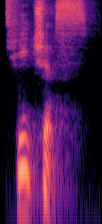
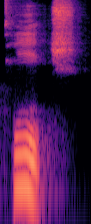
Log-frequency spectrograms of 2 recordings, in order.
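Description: First: "teaches" split into two clear syllables. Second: "teach" said as a single short syllable; one syllable. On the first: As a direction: model "teaches" with both beats. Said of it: "Now it's two syllables". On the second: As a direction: clip "teach" to one beat. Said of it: "it is just one sound, one syllable". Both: Shown as a demonstration.

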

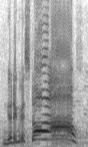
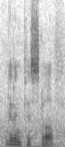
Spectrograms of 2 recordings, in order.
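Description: First: Slow, very high scream of frustration; furious shout. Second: Quietly fed up. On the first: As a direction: explode into a drawn-out high yell. Explodes at the game, repeating. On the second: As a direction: say it softly, holding the anger in. Low take before shouted repeat. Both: Real, not acted.

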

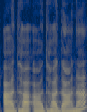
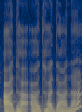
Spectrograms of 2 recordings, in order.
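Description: Both takes have the same delivery.

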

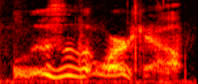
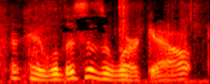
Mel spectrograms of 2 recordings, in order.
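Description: First: This is a workout, said up high; high-pitched repeat. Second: Said in the usual way. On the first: Real, not acted. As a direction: pitch it up in mock complaint.

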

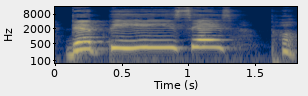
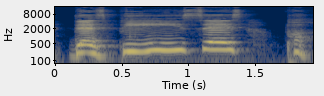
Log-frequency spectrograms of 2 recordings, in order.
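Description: First: Louder, higher "The P says P"; a bit louder, higher; emphatic. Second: Said in the usual way. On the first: Shown as a demonstration.

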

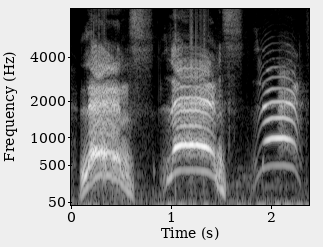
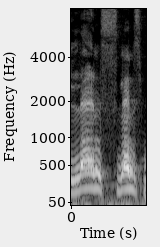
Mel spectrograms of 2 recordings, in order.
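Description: First: High, loud repeated shout of a name; retold battlefield shout. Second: Half-voiced call without full force; toned-down shout. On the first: Voice actor recalling a war-film scene, hurling the name. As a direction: bellow the name across a battlefield. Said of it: "mais hurler quoi". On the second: Shown as a demonstration. Telling dubbing guests he won't truly scream, restrained call. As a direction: mark the yell without really screaming. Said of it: "je n'hurle pas".

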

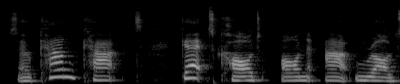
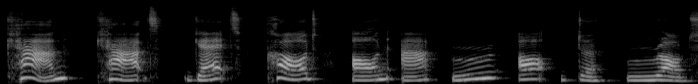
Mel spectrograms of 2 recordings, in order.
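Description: First: Said in the usual way. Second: Very slow, each word set apart; word-by-word reading. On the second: Shown as a demonstration. Teacher helping children decode the question, word-by-word reading. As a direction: sound out "rod" slowly, then blend it.

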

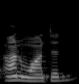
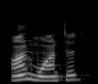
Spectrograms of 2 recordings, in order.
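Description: First: Said in the usual way. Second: Unwanted pushed higher and louder with a rising lift; stress on unwanted. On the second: Real, not acted. Speaker stressing the key word to listeners, unwanted punched and rising. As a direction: lean hard into unwanted, raised and loud. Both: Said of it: "I emphasize the word unwanted".

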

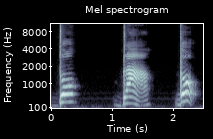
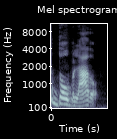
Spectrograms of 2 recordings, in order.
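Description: First: "Do, bla, do" in three loud, separate beats; counting out syllables. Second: Said in the usual way. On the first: Shown as a demonstration. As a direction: punch each of "Do, bla, do" with pauses between. ("Do, bla, do" sílaba por sílaba, con fuerza) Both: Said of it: "Tres sílabas".

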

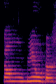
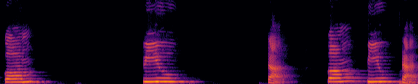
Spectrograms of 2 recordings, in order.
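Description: First: Said in the usual way. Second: "computer" very slow, as কম, পিউ, টার with pauses; three separate beats. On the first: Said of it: "শব্দটাকে উচ্চারণ করে দেখো". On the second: Shown as a demonstration. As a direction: chop "computer" into three drawn-out syllables. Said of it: "তিনটা ঝুঁকে উচ্চারণ করেছি". ("Computer" তিন ঝোঁকে, থেমে থেমে)

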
